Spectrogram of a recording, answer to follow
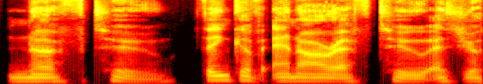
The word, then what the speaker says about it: NRF2: Sulforaphane is one of the most powerful natural inducers of a cellular defense system called the NRF2 pathway, pronounced Nerf 2.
